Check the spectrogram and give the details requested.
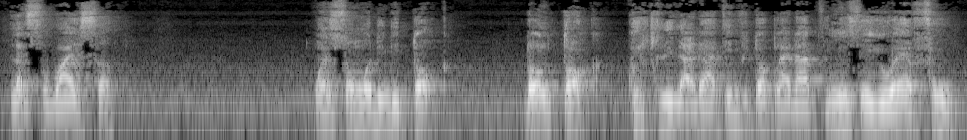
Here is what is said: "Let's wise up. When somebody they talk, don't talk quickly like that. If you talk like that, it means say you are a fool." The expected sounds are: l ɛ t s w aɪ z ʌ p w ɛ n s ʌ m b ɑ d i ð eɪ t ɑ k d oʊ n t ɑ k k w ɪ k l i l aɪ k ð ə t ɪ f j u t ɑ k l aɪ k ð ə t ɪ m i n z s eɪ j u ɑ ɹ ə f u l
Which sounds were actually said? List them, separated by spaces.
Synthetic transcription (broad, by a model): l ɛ t s w aɪ s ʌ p w ɛ n s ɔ m b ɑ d i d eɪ t ɑ k d oʊ n t ɑ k k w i k l i l aɪ k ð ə t ɪ f j u t ɑ k l aɪ k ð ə t ɪ m i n s eɪ j u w ə f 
